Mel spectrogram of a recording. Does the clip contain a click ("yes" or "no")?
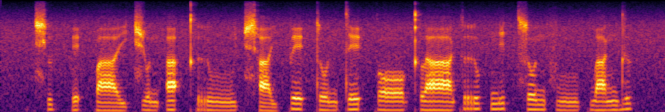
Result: no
